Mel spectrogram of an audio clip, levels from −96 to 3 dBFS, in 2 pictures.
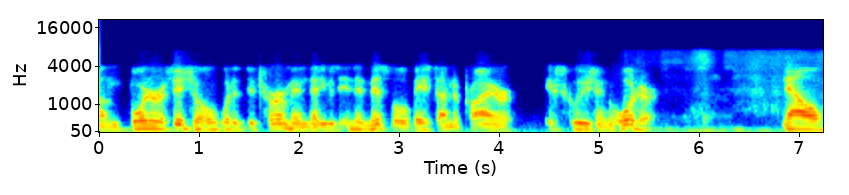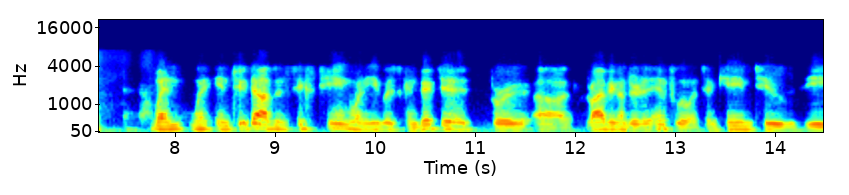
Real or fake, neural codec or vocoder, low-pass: fake; codec, 16 kHz in and 24 kHz out, 1 kbps, XY-Tokenizer; 7.2 kHz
